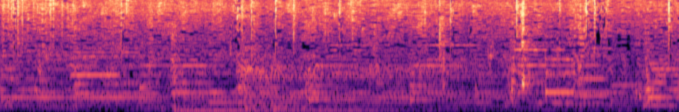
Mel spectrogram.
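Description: Tomatoes fry in a pan with a little salt while making palak paneer, giving a steady, close sizzle with small crackles and pops scattered throughout.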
